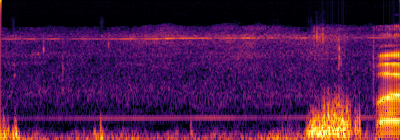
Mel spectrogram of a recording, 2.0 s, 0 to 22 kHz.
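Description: Electric ducted fan of a 3D-printed RC F-35C jet heard in flight as a thin, steady whine, over wind rumble on the microphone.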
